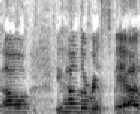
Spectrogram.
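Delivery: acted tipsy speech, words slurred together. Retelling how a buyer sounded when meeting her: imitating drunk slurring. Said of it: "slurring her words".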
